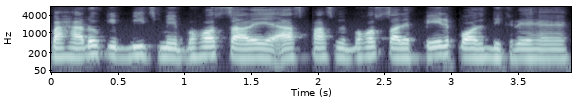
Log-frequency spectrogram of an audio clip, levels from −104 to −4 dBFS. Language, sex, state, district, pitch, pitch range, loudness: Hindi, male, Arunachal Pradesh, Lower Dibang Valley, 145 Hz, 140-160 Hz, -20 LUFS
